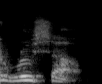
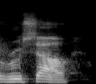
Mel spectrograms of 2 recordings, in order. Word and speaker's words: Rousseau: Greg Rousseau. – Greg Rousseau.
